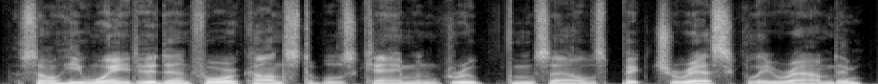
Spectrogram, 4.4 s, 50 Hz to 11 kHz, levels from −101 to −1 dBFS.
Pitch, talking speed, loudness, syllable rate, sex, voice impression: 100 Hz, 180 wpm, -19 LUFS, 5.5 syllables/s, male, very masculine, adult-like, slightly thick, cool, sincere, calm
